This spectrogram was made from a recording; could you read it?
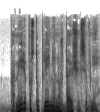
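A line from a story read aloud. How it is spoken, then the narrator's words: Plain. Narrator (Russian): ответил доктор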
